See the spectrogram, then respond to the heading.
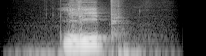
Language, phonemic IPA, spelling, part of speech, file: German, /liːp/, lieb, adjective, De-lieb.ogg
- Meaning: 1. lovable; dear; darling; sweet; good-hearted; kind 2. good; well-behaved 3. dear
